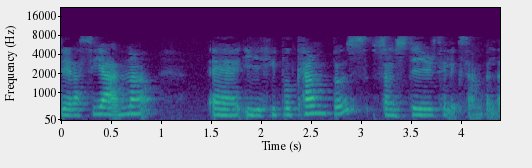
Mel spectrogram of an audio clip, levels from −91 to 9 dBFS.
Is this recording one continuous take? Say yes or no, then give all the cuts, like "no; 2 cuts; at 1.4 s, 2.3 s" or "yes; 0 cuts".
yes; 0 cuts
